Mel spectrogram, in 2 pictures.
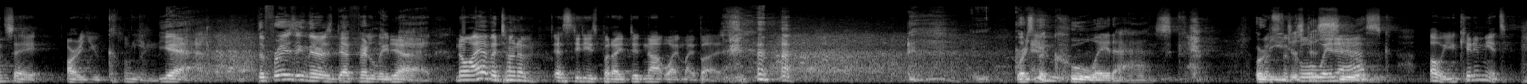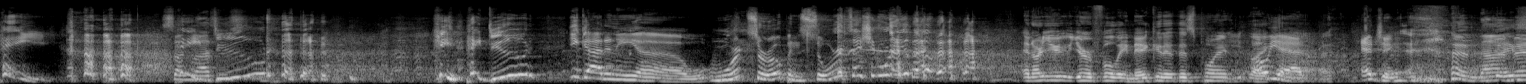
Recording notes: Recorded Live at the Vogue Theater as part of Just For Laughs: Vancouver!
